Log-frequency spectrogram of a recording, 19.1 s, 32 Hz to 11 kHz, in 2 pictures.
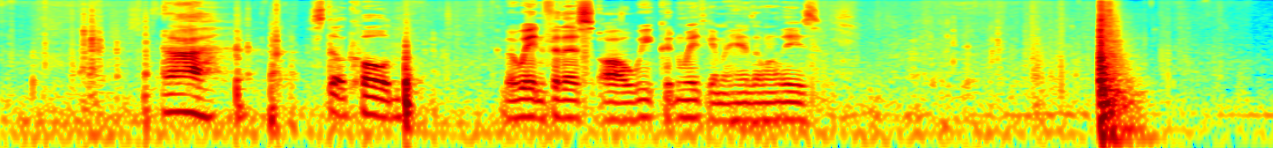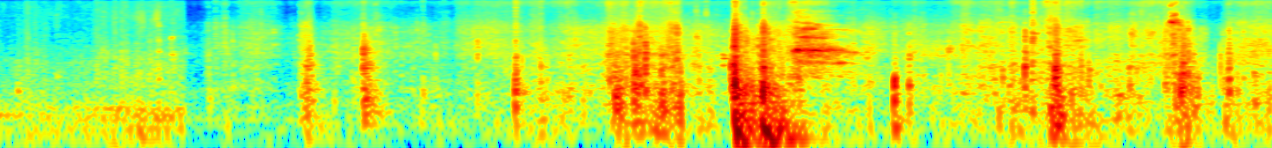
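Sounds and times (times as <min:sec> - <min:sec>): handling and rustling: 0:00.0 - 0:01.2, 0:06.1 - 0:15.4, 0:16.0 - 0:19.0
heavy car door thud: 0:08.2 - 0:08.6.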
